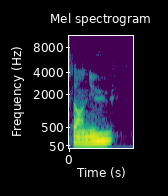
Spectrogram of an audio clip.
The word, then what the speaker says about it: Villeneuve: Yeah, it's Villeneuve.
